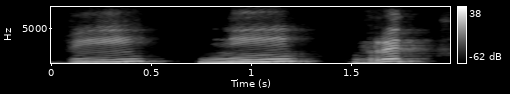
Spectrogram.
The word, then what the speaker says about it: विनिवृत्त: ये नहीं कि आप इसी त को पूरा कर दें, ये त भी उच्चारण आना चाहिए और इस त का उच्चारण भी आना चाहिए। इस त का उच्चारण व्री के साथ होगा, विनिवृत्त, और इसके उच्चारण में अ मिक्स करना पड़ेगा, विनिवृत्त, विनिवृत्त। ध्यान से सुने, विनिवृत्त।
